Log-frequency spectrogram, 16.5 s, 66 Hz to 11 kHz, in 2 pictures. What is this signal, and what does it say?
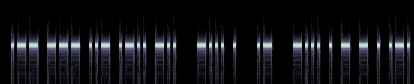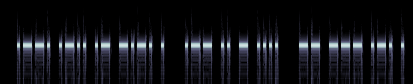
Morse code, heard as a keyed tone, about 20 wpm, 700 Hz. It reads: WOULD BE A BETTER PLACE WITH MORE
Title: Sentences with 7-Word Phrases - Spoken Beginning - 20wpm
